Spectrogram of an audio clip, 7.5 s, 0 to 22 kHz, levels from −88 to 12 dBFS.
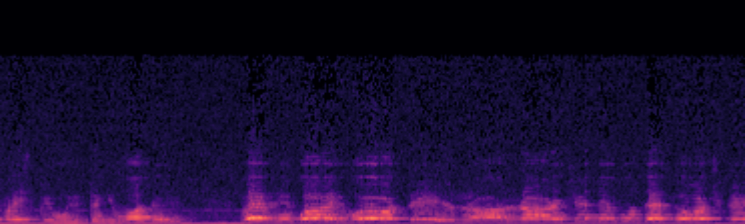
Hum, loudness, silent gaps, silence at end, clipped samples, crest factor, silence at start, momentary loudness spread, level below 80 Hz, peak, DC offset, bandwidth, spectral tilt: none; -25 LUFS; none; 0 s; under 0.1%; 18 dB; 0 s; 17 LU; -48 dBFS; -8 dBFS; under 0.1%; 15.5 kHz; -5.5 dB/octave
